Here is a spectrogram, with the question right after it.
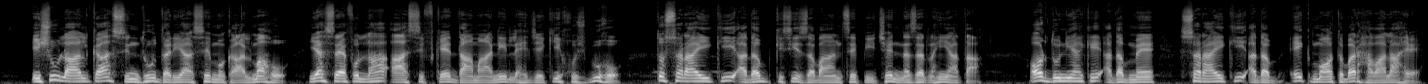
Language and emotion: Urdu, neutral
